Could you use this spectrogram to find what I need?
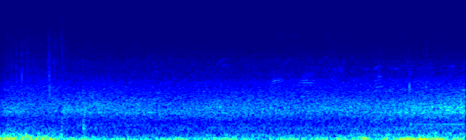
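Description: Footballs thud as they are caught and thrown.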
